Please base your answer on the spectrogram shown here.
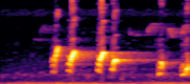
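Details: Red-whiskered bulbul, a caged decoy bird whose song lures wild birds, gives a quick run of bright, warbled two-to-four-note phrases rising and falling over about a second and a half, with a steady low hum underneath.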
